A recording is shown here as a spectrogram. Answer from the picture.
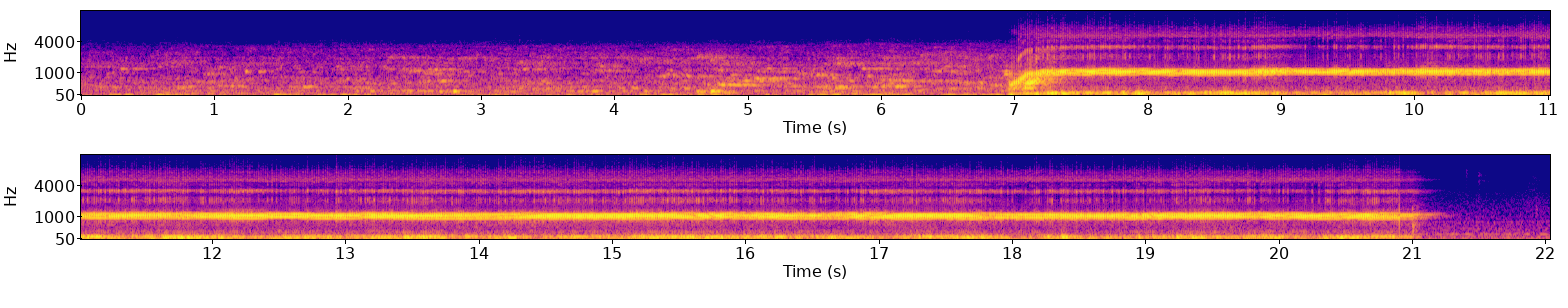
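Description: Shortwave radio picking up electrical interference from a household appliance's DC motor: low radio noise, then about seven seconds in a whine that sweeps quickly up and holds steady at a high pitch over a low buzz, cutting off suddenly about a second before the end.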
